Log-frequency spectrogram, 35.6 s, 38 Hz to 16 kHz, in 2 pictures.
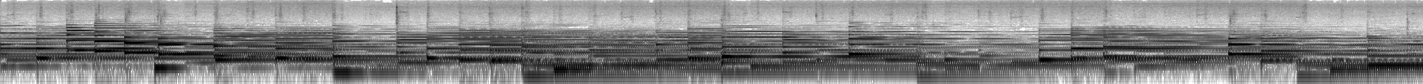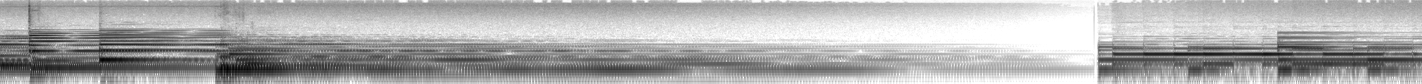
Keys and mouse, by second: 0.0-0.5 typing, 1.0 alt+middle click, 1.3 ctrl+z, 1.4 alt+middle click, 1.9 g, 2.2 alt+middle click, 3.1 shift+middle click, 3.9 shift+click, 4.0 alt+middle click, 4.4-5.5 alt+middle drag, 5.6 shift+click, 5.8 alt+middle click, 6.2-7.4 alt+middle drag, 7.6 middle click, 7.8 KP_1, 8.5 shift+middle click, 9.8 ctrl+alt+z, 9.8 alt+middle click, 10.3 s, 10.7 KP_1, 11.2 alt+middle click, 12.2 click, 12.4 alt+middle click, 13.2 shift+click, 13.5 alt+middle click, 14.0 shift+click, 14.0 alt+middle click, 14.5 alt+middle click, 15.0 s, 15.4 middle click, 16.5 3, 16.8 alt+middle click, 17.0 a, 17.2 s, 17.5 ctrl+z, 17.7 ctrl+z, 18.3 s, 18.6-19.9 alt+middle drag, 20.3 1, 20.4 alt+middle click, 20.6 KP_1, 21.1 shift+middle click, 21.4 g, 22.4 g, 23.2 alt+middle click, 24.1 middle click, 24.6 g, 25.1 alt+middle click, 25.8 Tab, 26.6-27.6 drag, 27.8-29.1 alt+middle drag, 29.3 middle click, 29.5 KP_1, 29.9 KP_3, 30.1 KP_1, 30.4 Tab, 31.0 3, 31.1 click, 31.4-32.5 alt+middle drag, 32.6 click, 32.8 alt+middle click, 33.2 Tab, 33.2 click, 33.4 alt+middle click, 33.7 middle click, 34.0 Tab, 34.4 alt+middle click, 35.3 3, 35.4 click.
